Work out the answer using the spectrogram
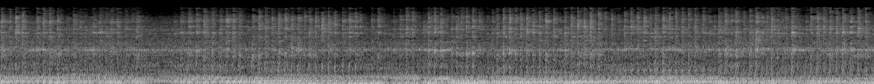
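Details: Russian URAL MASH 5.7 hp brush cutter, new, during first run and break-in: steady buzzy two-stroke drone with fast, even firing beat, no misses or knocks; normal running during break-in.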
